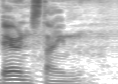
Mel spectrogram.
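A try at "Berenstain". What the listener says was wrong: Yes, that's not Stein. That's Stain.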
